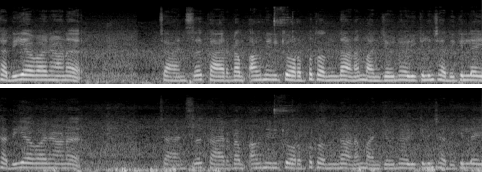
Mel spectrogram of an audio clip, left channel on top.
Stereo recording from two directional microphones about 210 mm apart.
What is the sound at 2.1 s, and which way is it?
Speech, 15° left (ahead or behind).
